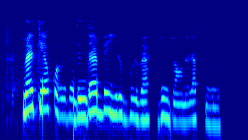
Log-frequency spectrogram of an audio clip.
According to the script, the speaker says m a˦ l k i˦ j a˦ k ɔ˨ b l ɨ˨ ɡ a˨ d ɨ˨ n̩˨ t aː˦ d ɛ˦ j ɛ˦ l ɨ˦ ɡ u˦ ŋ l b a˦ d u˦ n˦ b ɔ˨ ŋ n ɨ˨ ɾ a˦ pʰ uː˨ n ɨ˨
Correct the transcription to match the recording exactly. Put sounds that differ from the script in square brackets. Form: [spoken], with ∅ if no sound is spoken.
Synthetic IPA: m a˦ l k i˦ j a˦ k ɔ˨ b l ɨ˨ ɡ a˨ d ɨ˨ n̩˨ [d] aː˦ [b] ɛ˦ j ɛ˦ l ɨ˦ ɡ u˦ [∅] l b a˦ d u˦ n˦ [d] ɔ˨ ŋ n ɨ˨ [l] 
